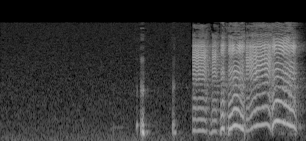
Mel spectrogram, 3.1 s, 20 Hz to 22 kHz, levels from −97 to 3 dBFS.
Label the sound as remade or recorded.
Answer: recorded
